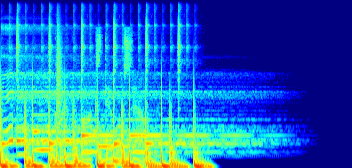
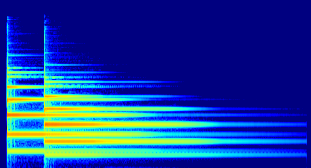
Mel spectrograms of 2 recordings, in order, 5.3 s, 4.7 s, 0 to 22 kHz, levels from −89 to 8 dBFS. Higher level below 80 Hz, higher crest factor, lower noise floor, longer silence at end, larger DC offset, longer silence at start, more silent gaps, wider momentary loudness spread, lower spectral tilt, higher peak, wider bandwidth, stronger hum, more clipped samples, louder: first, -18 dBFS vs -78 dBFS; about the same, 16 dB vs 16 dB; first, -76 dBFS vs -62 dBFS; about the same, 1.7 s vs 1.6 s; neither; about the same, 0 s vs 0.1 s; neither; second, 7 LU vs 20 LU; first, -6 dB/octave vs -1 dB/octave; first, 0 dBFS vs -4 dBFS; first, 18.5 kHz vs 12.5 kHz; neither; neither; about the same, -17 LUFS vs -15 LUFS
